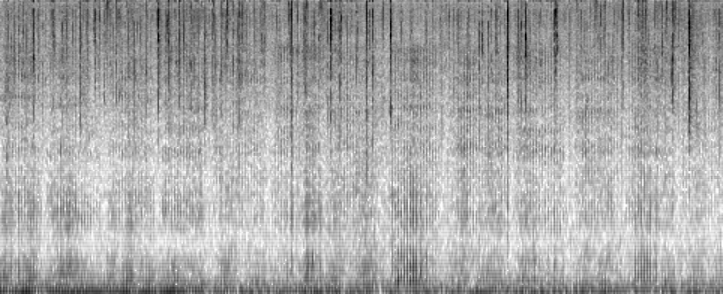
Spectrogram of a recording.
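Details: Cat's continuous low purr, a throaty rumble rising and falling in breath-length pulses, mixed with frequent bright crackles from a fireplace, with one brief fuller swell midway.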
